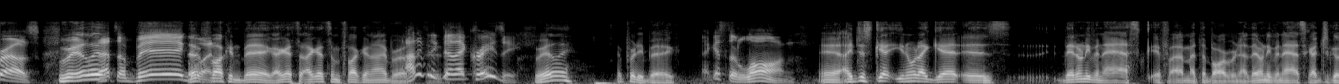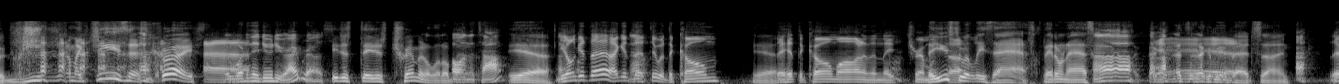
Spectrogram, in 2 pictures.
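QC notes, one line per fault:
9.74 to 9.79 s and 21.88 to 21.95 s, short stall from a late packet: each time a packet arrived late and the jitter buffer ran dry. The receiver held the last sound for 31 ms and then 52 ms until the packet arrived, then resumed from the same point. Nothing is lost, but the sound lingers and the delay grows by that amount.
9.81 to 9.85 s, short concealed packet loss: 20 ms of audio never reached the decoder in time. The receiver filled the gap by extending the preceding sound and then blended back into the real signal, so a brief smear replaces that moment and whatever was there is gone.
13.12 to 13.45 s and 25.19 to 26.09 s, jitter buffer speed-up: the buffer held more audio than it aims for. To reduce the delay, the receiver cut out short pitch-period pieces several times in a row, about a twentieth of a second in total each time. The sound runs at 111% and then 105% speed without changing pitch.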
